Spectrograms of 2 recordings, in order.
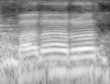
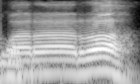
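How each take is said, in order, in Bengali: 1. শব্দটি t ধ্বনি দিয়ে শেষ হয়। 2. শব্দটি h ধ্বনি দিয়ে শেষ হয়। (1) "বারারত না তো" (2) "গোলতা হা হয়ে যাবে না? ... বারারহ"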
